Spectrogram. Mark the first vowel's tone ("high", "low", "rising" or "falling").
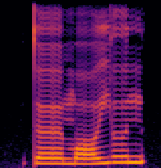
low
